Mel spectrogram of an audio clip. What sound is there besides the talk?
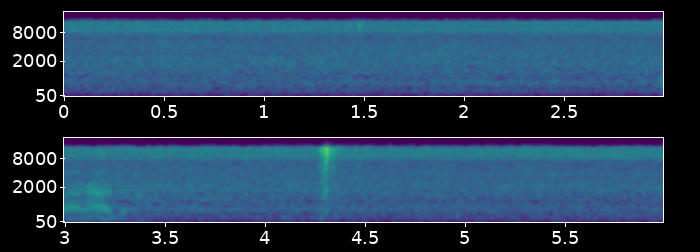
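river water flowing below a railway embankment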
